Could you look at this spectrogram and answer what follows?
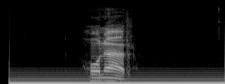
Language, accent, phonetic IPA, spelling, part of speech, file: Persian, Iran, [ho.nǽɹ], هنر, noun, Fa-هنر.ogg
- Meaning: 1. art 2. craft, ability, art 3. knowledge, wisdom 4. virtue, merit, excellence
